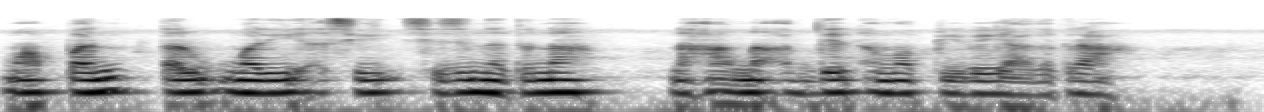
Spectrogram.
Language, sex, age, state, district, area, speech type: Manipuri, female, 45-60, Manipur, Kangpokpi, urban, read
